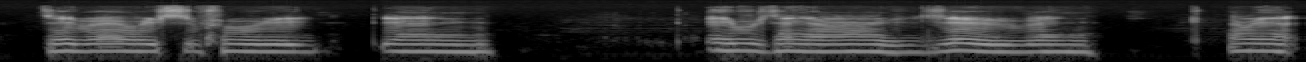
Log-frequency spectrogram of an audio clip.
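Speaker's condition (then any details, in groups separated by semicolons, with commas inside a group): Spinal muscular atrophy; muscular dystrophy type, lifelong wheelchair user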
